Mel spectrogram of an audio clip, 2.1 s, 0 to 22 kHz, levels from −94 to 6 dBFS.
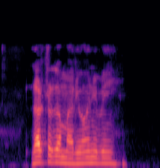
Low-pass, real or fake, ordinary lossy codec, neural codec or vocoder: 7.2 kHz; fake; MP3, 64 kbps; codec, 16 kHz, 8 kbps, FunCodec, trained on Chinese and English, 25 frames a second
